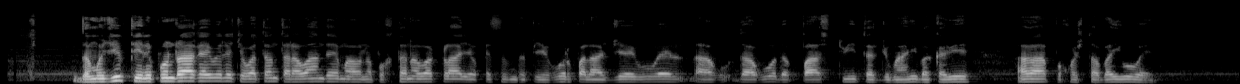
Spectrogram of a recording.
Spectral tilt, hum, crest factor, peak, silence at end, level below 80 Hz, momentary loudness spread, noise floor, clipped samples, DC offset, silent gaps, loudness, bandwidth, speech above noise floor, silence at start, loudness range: -7 dB/octave; none; 22 dB; -2 dBFS; 0.9 s; -76 dBFS; 20 LU; -63 dBFS; under 0.1%; under 0.1%; none; -25 LUFS; 10.5 kHz; 39 dB; 0.3 s; 11 LU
